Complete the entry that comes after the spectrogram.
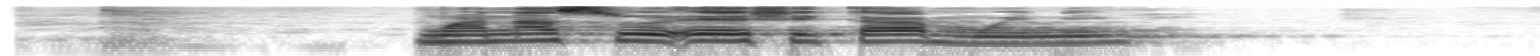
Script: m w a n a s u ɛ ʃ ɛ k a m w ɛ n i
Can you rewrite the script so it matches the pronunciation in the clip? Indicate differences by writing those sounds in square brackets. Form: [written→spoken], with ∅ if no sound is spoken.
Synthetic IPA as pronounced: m w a n a s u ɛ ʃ [ɛ→i] k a m w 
